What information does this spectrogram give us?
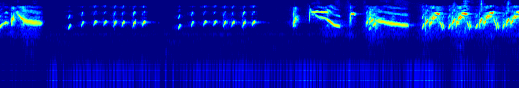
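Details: European goldfinch singing the Tizi Ouzou song, a treasured Algerian style: a down-slurred note, two runs of rapid evenly spaced pips, then fast twittering phrases with sweeping whistles.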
